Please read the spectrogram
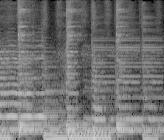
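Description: Background music: a jingly melody over a bass line that changes note about twice a second.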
